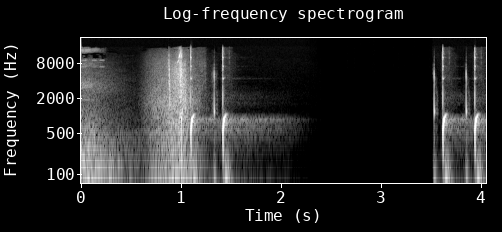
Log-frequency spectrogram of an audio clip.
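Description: Subscribe-button animation sound effects: a short whoosh, then two clicks each paired with a quick rising pop about a second in. After a silent pause, two more click-pops come near the end.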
